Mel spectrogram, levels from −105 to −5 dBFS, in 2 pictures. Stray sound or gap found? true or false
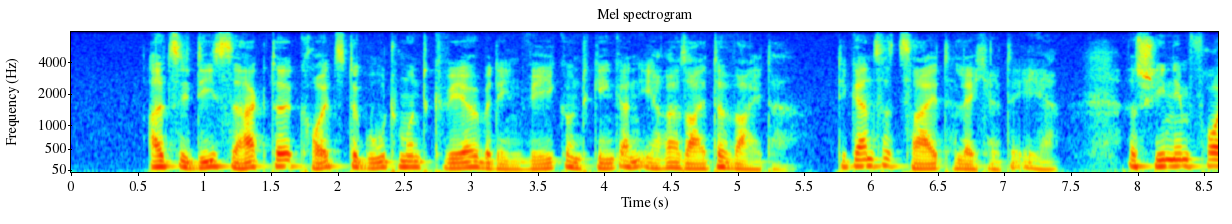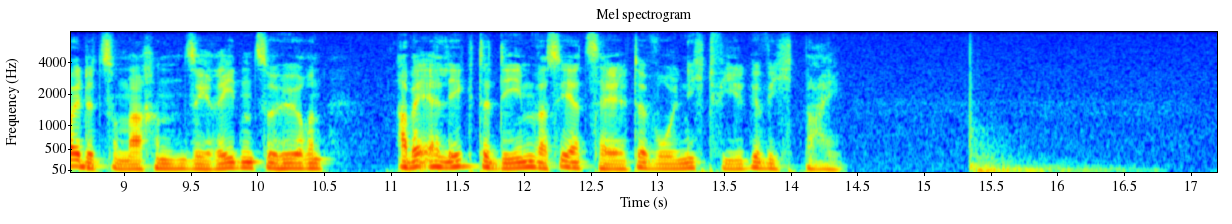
true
